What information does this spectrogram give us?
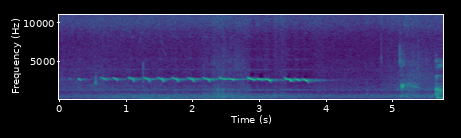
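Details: A small Red-crested Korhaan at sunset on 27 November in the Tswalu Kalahari Reserve, South Africa, gives a quick run of sharp, high snapping notes, about four a second; this beak snapping precedes its call.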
